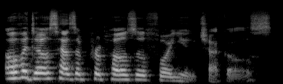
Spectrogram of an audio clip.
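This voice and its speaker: A woman's voice: on the high side, sing-song, moderate pace. Hyped woman hosting an interview, says like a lot, swears. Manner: enthusiastic, swears, many fillers like "like". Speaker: interview host. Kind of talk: casual interview chat.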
